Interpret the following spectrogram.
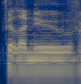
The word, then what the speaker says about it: Villeneuve: Dennis, I always want to mess up the pronunciation of his last name, but Blade Runner 2049. Villeneuve.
